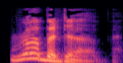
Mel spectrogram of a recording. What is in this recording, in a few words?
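"rub-a-dub", British English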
